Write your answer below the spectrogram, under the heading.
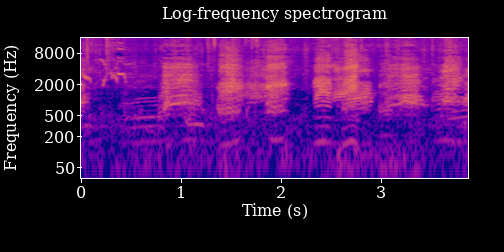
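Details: Canada geese honking: five bright, brassy calls spaced about half a second apart, some with a quick rising break, over a faint low hum.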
